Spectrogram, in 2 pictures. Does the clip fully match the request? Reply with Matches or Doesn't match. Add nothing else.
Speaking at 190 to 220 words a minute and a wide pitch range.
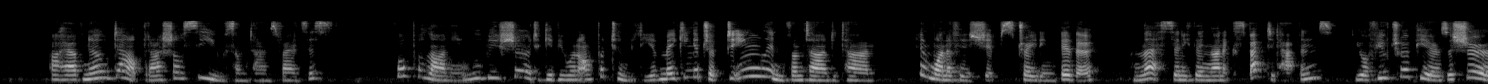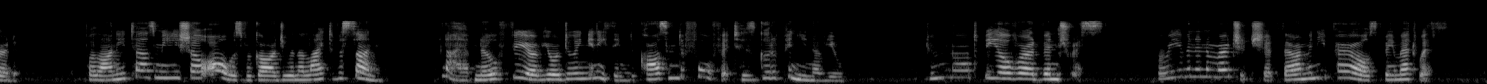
Matches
